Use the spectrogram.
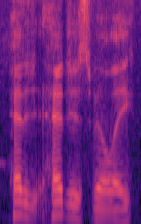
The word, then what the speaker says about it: Hedgesville: Is it Hedgesville? Hedgeville, yeah. Hedgesville, the way they pronounce it.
